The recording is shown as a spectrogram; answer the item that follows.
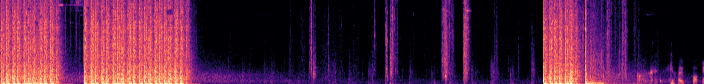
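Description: Automatic gunfire in the shooter game PUBG: two long, loud bursts of rapid fire, a quieter stretch of scattered single shots and footstep-like clicks, then another loud burst near the end.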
